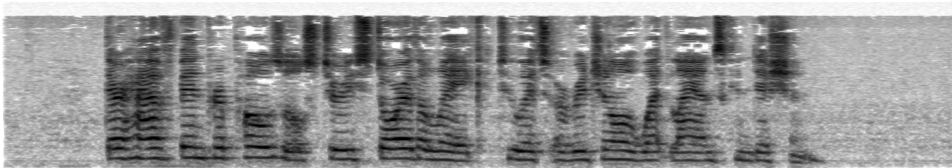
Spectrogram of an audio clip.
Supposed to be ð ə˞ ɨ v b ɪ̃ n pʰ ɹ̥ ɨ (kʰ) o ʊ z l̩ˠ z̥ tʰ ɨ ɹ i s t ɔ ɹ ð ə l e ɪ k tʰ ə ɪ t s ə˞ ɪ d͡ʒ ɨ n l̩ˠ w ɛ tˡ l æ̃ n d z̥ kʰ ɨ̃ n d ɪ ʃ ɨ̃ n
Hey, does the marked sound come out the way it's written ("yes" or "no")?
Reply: no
